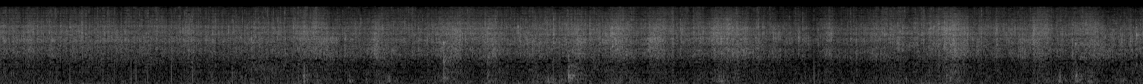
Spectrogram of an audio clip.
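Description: Cooked pasta frying with garlic in olive oil in a pan, browning: a steady sizzle.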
